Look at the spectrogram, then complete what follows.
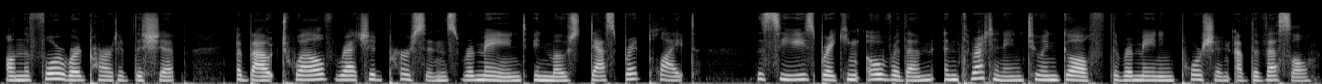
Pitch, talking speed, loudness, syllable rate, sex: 205 Hz, 140 wpm, -17 LUFS, 4.3 syllables/s, female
